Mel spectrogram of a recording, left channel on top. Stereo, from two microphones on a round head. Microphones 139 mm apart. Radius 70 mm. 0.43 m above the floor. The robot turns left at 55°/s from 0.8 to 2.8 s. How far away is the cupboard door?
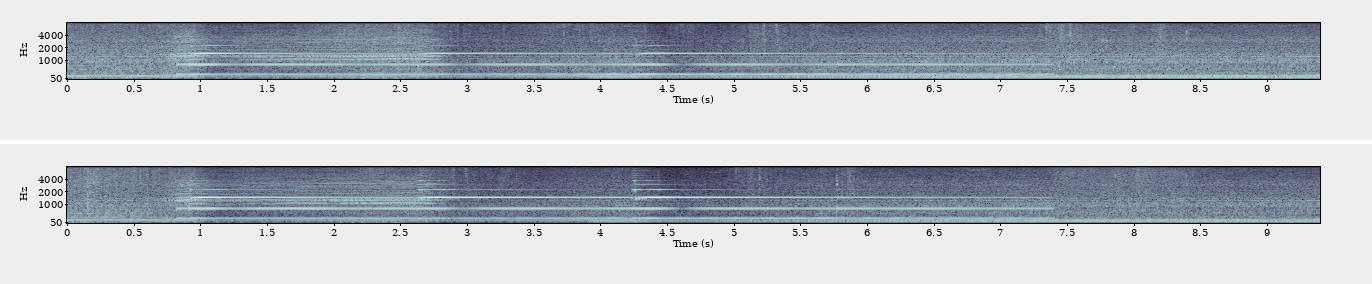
I don't hear a cupboard door.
